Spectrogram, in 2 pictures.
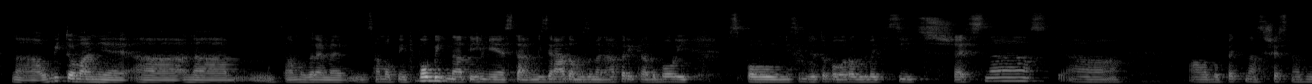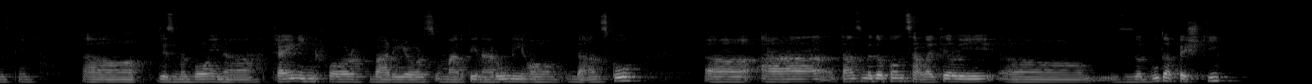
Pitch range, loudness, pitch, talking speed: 115-125 Hz, -40 LUFS, 120 Hz, 105 wpm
